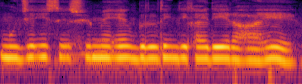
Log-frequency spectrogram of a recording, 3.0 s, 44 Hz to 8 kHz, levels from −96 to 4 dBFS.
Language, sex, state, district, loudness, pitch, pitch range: Hindi, female, Arunachal Pradesh, Papum Pare, -14 LUFS, 225 Hz, 220-230 Hz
